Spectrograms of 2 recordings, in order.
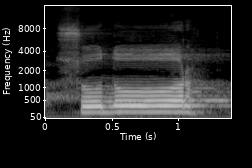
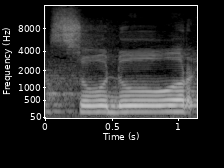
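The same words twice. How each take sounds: First: The first sound is a heavy s with rounded lips. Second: The first sound is a plain, thin s. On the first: The speaker calls it right. "agak sedikit monyong kalau shad" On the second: The speaker calls it wrong. "nggak boleh kalian mengucapkan sudur, itu sin"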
